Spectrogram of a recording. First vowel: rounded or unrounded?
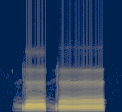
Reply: rounded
